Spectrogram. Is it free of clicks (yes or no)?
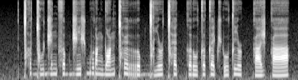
no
